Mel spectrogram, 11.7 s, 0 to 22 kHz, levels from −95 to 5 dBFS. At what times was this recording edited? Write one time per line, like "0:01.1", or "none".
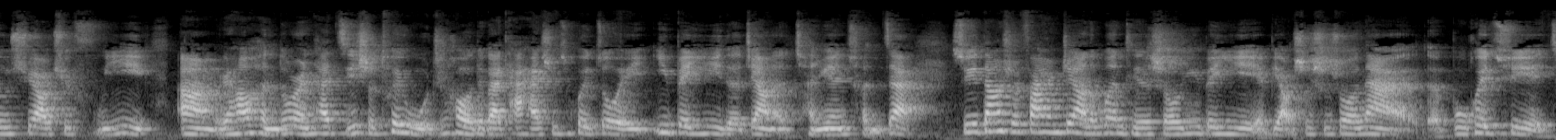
0:01.2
